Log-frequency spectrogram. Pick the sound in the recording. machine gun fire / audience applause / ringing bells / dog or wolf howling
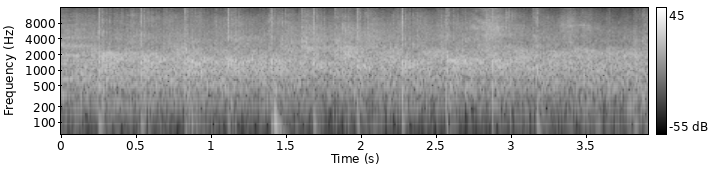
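audience applause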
